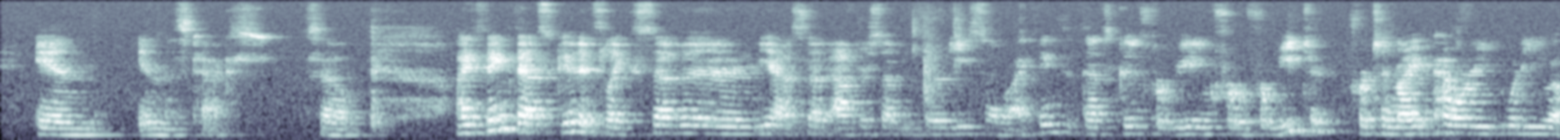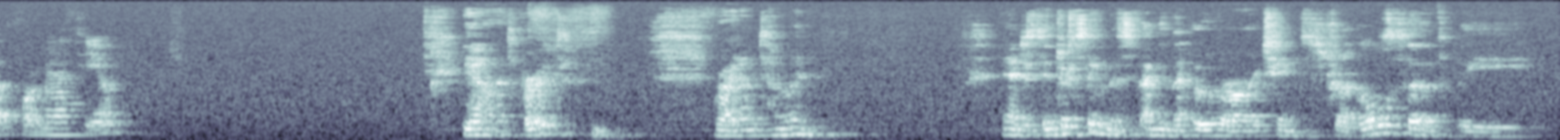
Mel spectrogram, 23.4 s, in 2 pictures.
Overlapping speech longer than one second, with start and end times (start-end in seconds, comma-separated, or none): none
